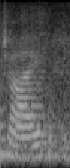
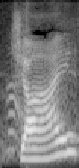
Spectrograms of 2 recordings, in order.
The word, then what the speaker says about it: Jai: Oh, hi, I'm Jai. – Hi. – Jai? – Jai, yes. – Jai. How do you spell that? – J-A-I. Okay.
